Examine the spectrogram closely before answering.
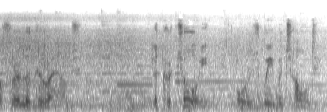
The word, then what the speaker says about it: Le Crotoy: watered let's go for a look around the crto or his we were told it's pronounced lto is a small fishing Village on the bay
